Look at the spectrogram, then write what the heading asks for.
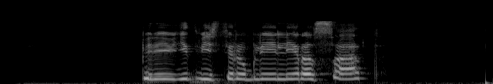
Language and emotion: Russian, sad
